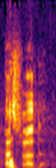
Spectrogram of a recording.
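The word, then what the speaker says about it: Paslode: C'est SPIT Passload ou pas? Prenez le micro. Et dites-nous tout. Bonjour, Bonjour. on prononce toutes les lettres, Passload. Passlode, et ben voilà.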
